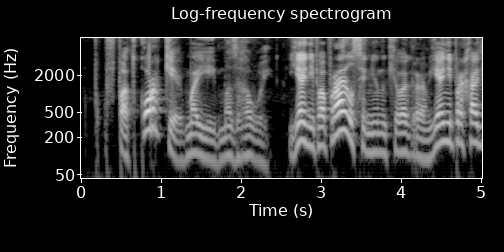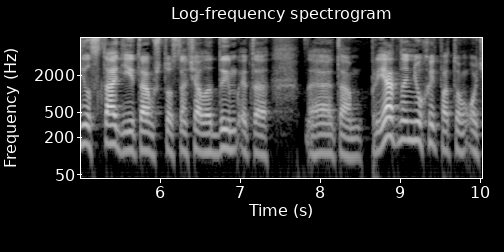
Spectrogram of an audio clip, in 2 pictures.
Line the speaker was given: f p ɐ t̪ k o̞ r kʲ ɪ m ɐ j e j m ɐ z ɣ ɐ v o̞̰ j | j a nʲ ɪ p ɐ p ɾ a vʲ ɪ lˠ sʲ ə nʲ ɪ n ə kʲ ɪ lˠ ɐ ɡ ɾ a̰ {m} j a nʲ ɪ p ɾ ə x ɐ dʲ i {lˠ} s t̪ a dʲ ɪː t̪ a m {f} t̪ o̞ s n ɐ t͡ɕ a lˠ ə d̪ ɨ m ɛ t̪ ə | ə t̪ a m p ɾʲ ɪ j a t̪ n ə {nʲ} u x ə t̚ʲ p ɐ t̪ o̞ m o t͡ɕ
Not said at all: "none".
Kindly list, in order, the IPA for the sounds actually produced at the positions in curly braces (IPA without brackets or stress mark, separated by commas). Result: m, lˠ, ʂ, nʲ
